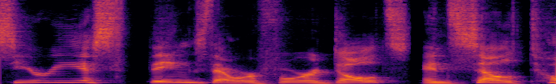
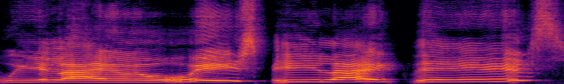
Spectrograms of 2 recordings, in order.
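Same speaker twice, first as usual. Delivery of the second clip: very slow, drawn-out, loud, pitched-up declaiming; 7 semitones higher, 5 dB louder than usual. Quoting a movie character who became a brain: Alistair voice. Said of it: "in his, like, war belief voice".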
